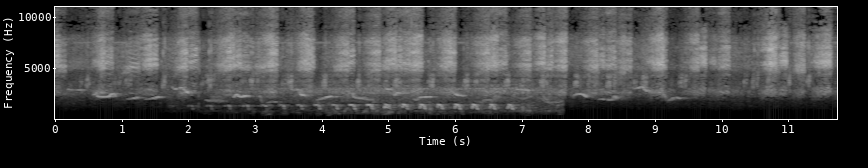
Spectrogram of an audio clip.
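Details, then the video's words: A blue-crowned trogon (Trogon curucui) sings a fast run of about twenty soft, even, mid-pitched notes lasting five seconds, over a steady insect buzz and chirps from other birds. "CANTO do SURUCUÁ-DE-BARRIGA-VERMELHA (TROGON CURUCUI) BLUE-CROWNED TROGON"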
